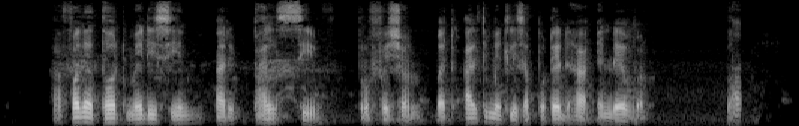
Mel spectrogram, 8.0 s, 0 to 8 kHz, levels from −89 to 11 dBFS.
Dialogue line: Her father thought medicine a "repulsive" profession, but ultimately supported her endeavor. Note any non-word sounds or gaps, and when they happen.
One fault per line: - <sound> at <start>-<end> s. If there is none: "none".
- laugh at 7.3-7.4 s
